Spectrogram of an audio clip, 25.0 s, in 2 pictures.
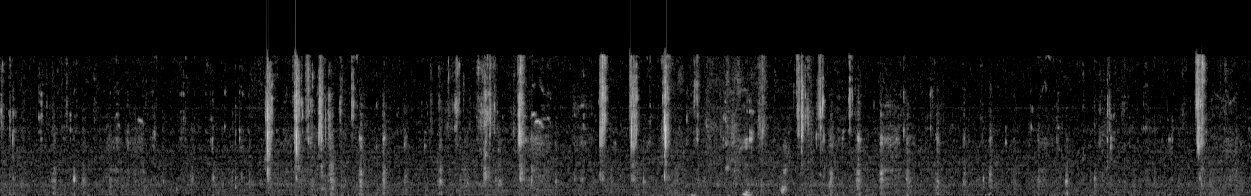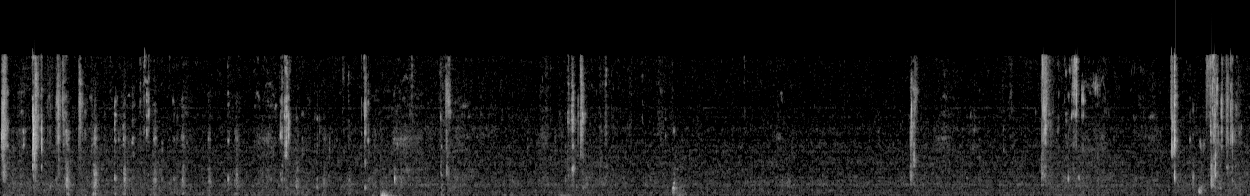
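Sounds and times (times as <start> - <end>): chewing with wet mouth clicks: 0.0 - 17.1, 18.2 - 18.4, 22.9 - 23.4, 24.2 - 25.0.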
